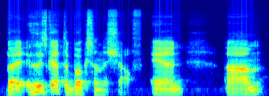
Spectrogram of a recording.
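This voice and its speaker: A man's voice: medium pitch, moderate pace, fairly bright tone, dry recording. A man co-hosting a podcast, speaking casually but emphatically and bluntly, acting out little exchanges as he gives advice. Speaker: podcast co-host and writer.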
